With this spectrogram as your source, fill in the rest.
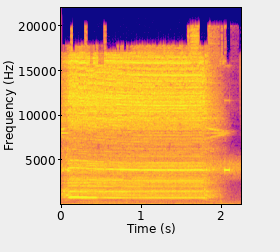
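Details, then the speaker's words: RC WL870V wheel loader on a Futaba FX20 radio, hydraulic pump switched on via right-hand switch; thin, high, steady whine near 4 kHz, then cuts off; normal pump squeal for this model. "so that is for the pump and you can clearly hear the pump actually squeal when you're running running this particular pumps"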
